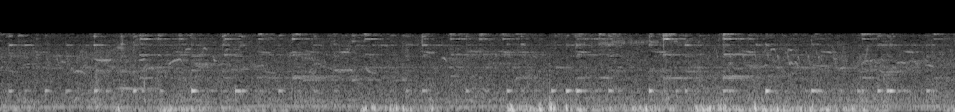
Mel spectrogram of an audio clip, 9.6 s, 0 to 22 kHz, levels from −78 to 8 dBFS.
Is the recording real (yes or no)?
no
